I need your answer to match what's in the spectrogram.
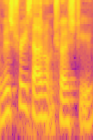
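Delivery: ordinary talk, nothing marked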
